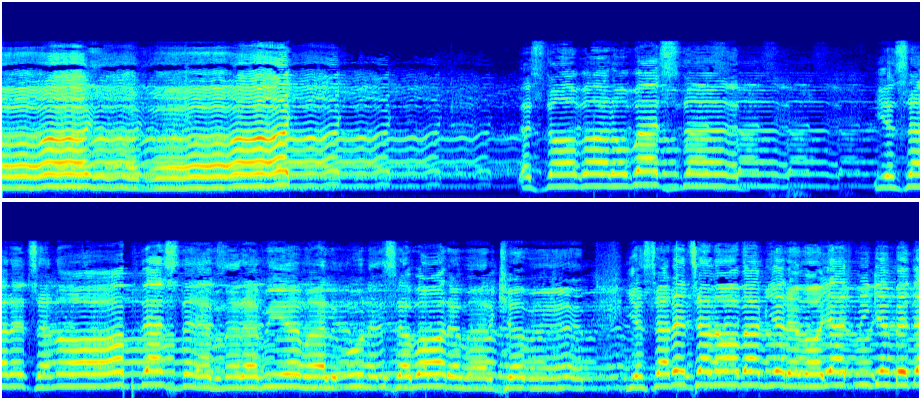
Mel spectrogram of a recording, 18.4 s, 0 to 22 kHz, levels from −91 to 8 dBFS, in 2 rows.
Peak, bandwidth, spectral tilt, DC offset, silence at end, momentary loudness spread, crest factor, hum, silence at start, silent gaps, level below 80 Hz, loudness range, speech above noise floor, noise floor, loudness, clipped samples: -6 dBFS; 10 kHz; -1.5 dB/octave; under 0.1%; 0 s; 17 LU; 20 dB; none; 0 s; none; -80 dBFS; 8 LU; 24 dB; -50 dBFS; -24 LUFS; under 0.1%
